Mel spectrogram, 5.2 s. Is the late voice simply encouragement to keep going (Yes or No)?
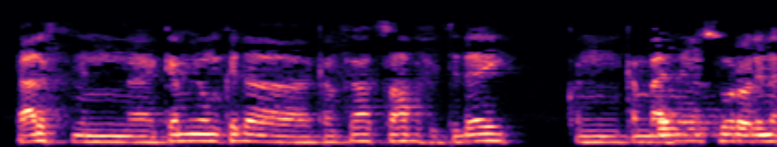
Yes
